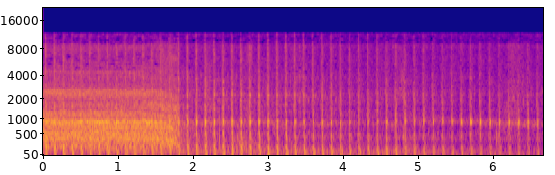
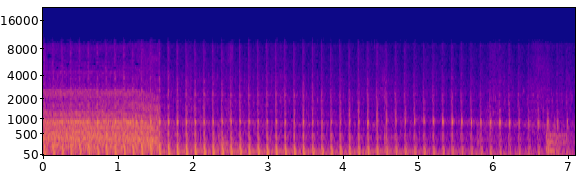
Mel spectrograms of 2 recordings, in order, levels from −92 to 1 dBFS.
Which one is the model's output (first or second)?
first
